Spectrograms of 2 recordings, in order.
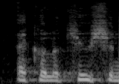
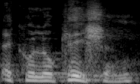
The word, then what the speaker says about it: Echolocution: Echolocution is intentionally hard to pronounce. Seriously. It's not echolocation, echolocution.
